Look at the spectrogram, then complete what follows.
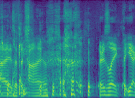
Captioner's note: participants laughing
